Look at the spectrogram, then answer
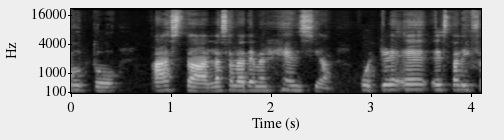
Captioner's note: speaking in Foreign Language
